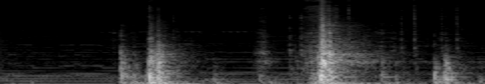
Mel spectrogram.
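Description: Two loud wooden thunks about a second apart as a wooden door is handled, the second the louder, over background music.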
